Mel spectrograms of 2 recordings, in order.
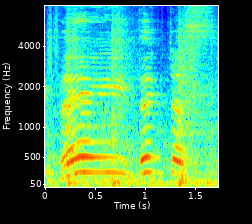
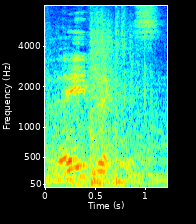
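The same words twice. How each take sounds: First: It is screamed loudly. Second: It is said quietly and calmly.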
